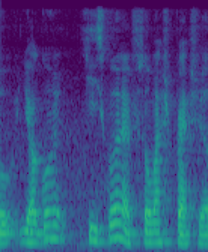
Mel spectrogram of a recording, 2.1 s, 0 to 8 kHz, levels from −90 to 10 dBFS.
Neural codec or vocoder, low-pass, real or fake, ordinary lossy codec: none; 7.2 kHz; real; none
